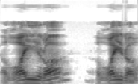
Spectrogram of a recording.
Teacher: গাইনটাকে আমরা ডিপ করবো, আর ইয়া হরফে লিন, গয় একটা সফট করে পড়বো , হয় র, রটাকে ডিপ করে পড়বো, গয়র, এখানে কোনো টান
